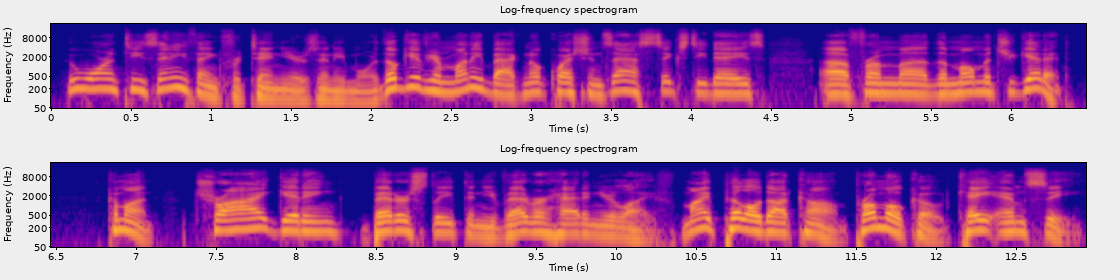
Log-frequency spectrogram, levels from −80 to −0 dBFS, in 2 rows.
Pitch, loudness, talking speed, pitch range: 150 Hz, -22 LUFS, 195 wpm, 130-170 Hz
